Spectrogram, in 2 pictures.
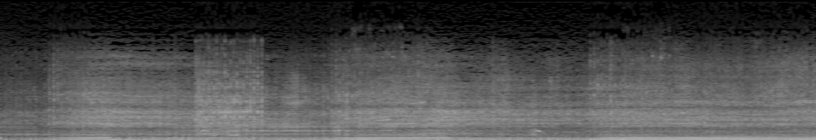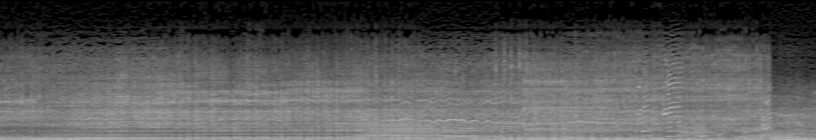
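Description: A quad bike (ATV) engine running as it rides across sand, its note rising and falling with the throttle. Around the three-quarter mark the pitch sweeps down as it passes close by.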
